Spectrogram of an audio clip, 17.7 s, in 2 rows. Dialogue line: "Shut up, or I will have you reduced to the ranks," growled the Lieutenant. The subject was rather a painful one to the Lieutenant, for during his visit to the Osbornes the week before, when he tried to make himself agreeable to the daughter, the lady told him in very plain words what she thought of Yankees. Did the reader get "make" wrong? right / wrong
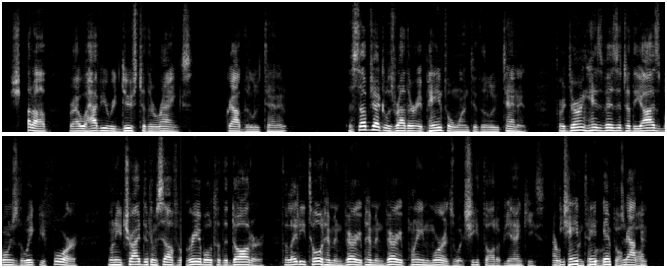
wrong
